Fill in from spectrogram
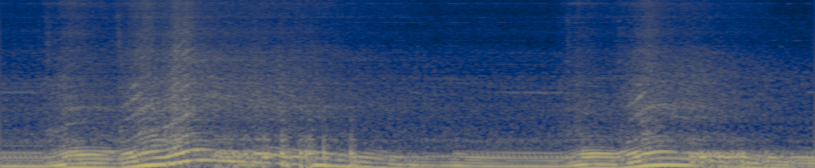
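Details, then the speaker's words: Supercharged Mini Cooper S after fixing an air leak, jump-started: two clean blips up and back down, engine pulls and settles smoothly with no hiss or stumble; air leak fixed, runs as it should. "so she's there's no more air leak [Music] sounds absolutely perfect now so i'd probably say that has fixed it but i can't get over the sound of supercharger"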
